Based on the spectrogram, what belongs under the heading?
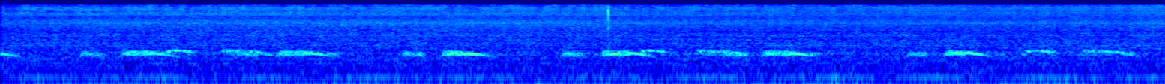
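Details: Spotted dove of a leopard colour variant, also called white derkuku, cooing: soft, low hollow coos in short two- and three-note phrases, repeated steadily, over a constant low background hum.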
